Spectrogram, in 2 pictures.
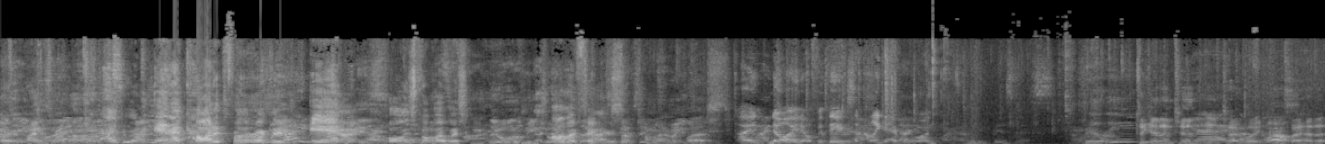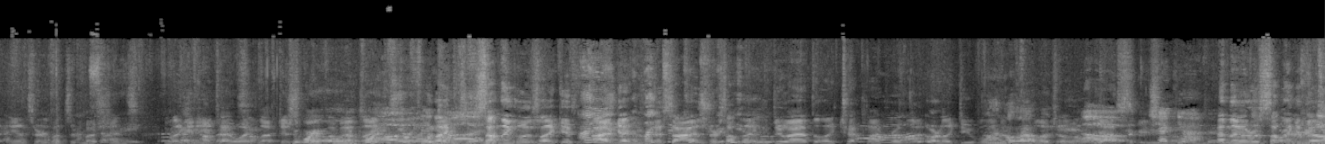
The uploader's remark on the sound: we had a going away party and recorded a 2 part episode of it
